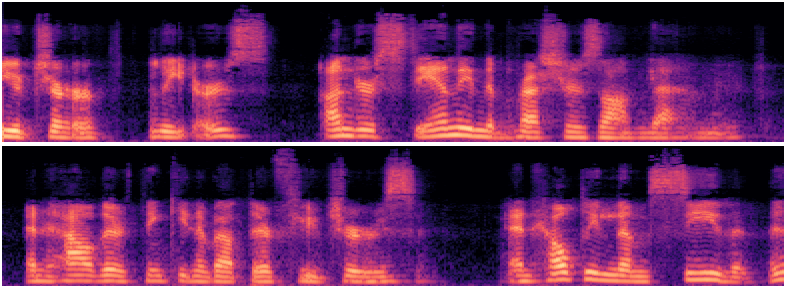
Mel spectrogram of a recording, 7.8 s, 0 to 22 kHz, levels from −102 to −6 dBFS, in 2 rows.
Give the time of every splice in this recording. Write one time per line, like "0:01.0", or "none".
0:01.0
